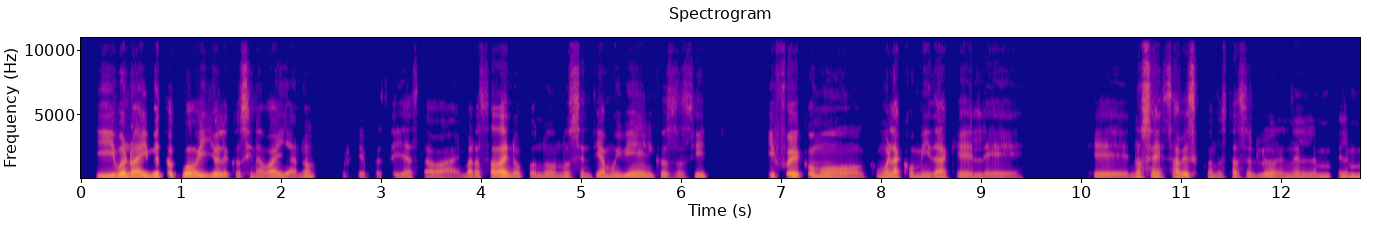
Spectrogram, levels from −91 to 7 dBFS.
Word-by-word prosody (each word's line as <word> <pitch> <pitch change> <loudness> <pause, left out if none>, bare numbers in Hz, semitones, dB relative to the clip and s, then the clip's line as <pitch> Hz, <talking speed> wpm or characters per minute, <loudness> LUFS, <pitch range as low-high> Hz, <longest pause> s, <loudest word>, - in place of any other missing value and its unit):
Y 95 -1 +3
bueno, 110 0 +10
ahí 100 +2 +7
me 110 +1 +6
tocó 115 +5 +5
y 140 - +4
yo 95 -1 +4
le 90 -2 0
cocinaba 85 +2 -4
a - - +1
ella, 95 -1 -3
¿no? - - -5 0.2
Porque, - - -18
pues, - - -23
ella 80 -1 -6
estaba 70 -2 -8
embarazada 115 +6 +4
y - - +3
no, 90 -3 -4
pues, 95 - -10
no 90 -1 -6
no 90 0 -7
sentía 85 -2 -5
muy 95 +2 -3
bien 110 +1 +1
y - - -7
cosas 90 -2 -9
así, - - -6 0.6
y - - -3
fue 95 -2 +4
como 85 -7 -1
como 95 0 -2
la 80 - +5
comida 90 -2 -3
que 75 -2 -6
le 65 -3 -9 0.7
que, 80 -2 -4
no 95 +1 -3
sé, 85 -4 -1
¿sabes? 95 +7 0
Cuando 85 -1 -11
estás 85 +2 -8
en 95 -1 -7
l 95 -1 -1
en 90 0 -9
el 85 -1 -6
em 85 0 -6
en 95 -1 -4
90 Hz, 225 wpm, -28 LUFS, 80-95 Hz, 0.7 s, bueno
